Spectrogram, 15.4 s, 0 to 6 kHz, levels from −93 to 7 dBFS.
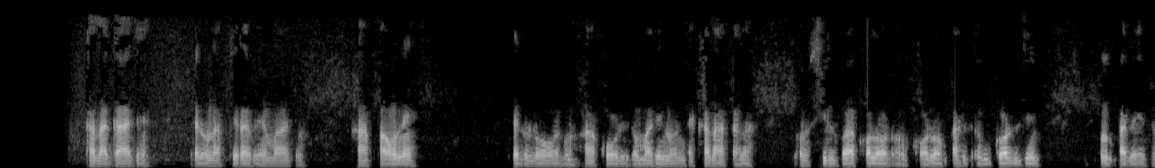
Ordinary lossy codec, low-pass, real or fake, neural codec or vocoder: MP3, 24 kbps; 5.4 kHz; real; none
